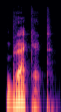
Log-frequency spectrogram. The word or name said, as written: ब्रैकेट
